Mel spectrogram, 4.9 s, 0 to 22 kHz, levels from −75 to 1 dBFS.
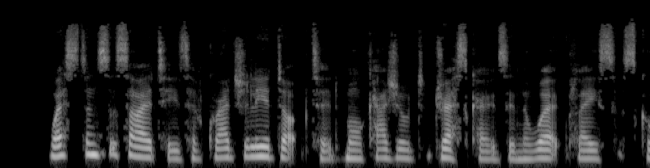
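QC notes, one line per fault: Throughout, MP3 compression: the speech has a plainly audible watery, swirling texture, with chirpy sibilants and softened consonant attacks. It likely comes from a low-bitrate MP3 encode around 48 kbps. It differs from a simple low-pass because weak frequency lines flicker on and off frame to frame.
2.07 s, pre-echo: just after "have gradually", a brief hiss of about 14 ms creeps in ahead of a sharp onset, and the attack itself sounds smeared. Coding noise spread across the whole transform block leaks into the quiet moment before the transient. That placement, leading the attack rather than trailing it, separates it from ringing or reverb.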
